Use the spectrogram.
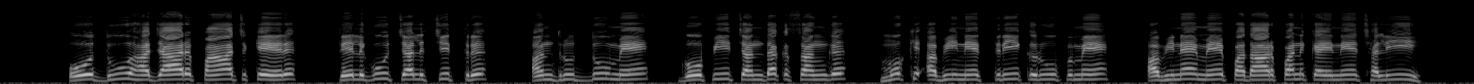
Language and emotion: Maithili, neutral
